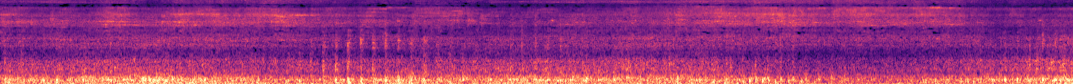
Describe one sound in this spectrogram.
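Freight cars rumble past on steel rails.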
